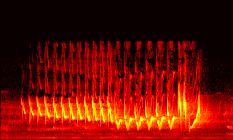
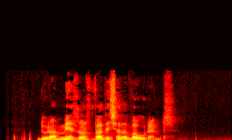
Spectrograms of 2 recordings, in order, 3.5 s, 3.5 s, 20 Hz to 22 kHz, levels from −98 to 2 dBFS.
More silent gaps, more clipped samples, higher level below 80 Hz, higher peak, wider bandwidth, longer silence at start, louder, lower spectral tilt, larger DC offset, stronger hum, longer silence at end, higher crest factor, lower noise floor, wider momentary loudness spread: neither; neither; second, under -90 dBFS vs -72 dBFS; first, -4 dBFS vs -12 dBFS; first, 15.5 kHz vs 11.5 kHz; second, 0.35 s vs 0.55 s; first, -18 LUFS vs -30 LUFS; second, 7.5 dB/octave vs -4.5 dB/octave; neither; neither; second, 0.4 s vs 0.9 s; about the same, 18 dB vs 20 dB; second, -47 dBFS vs -73 dBFS; second, 9 LU vs 18 LU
